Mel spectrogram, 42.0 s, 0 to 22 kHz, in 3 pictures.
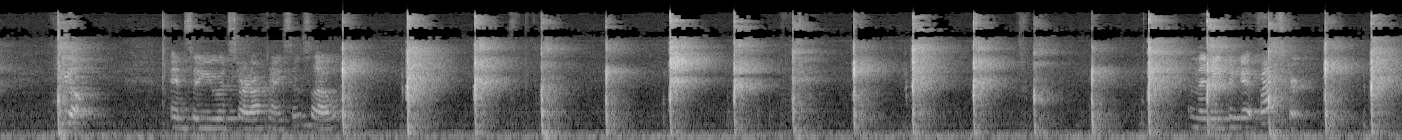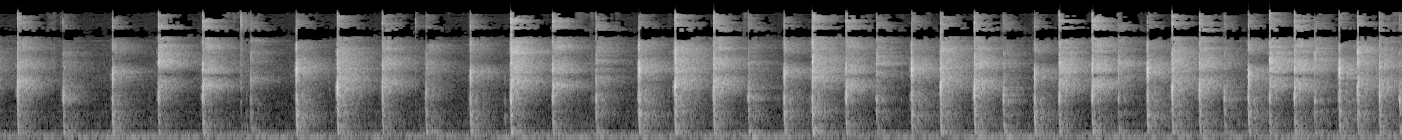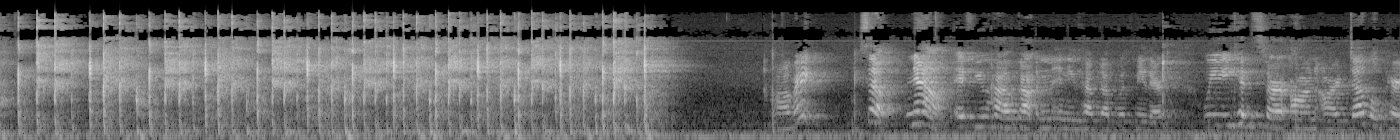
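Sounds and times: tap shoes on wooden floor: 3.4 - 34.8.

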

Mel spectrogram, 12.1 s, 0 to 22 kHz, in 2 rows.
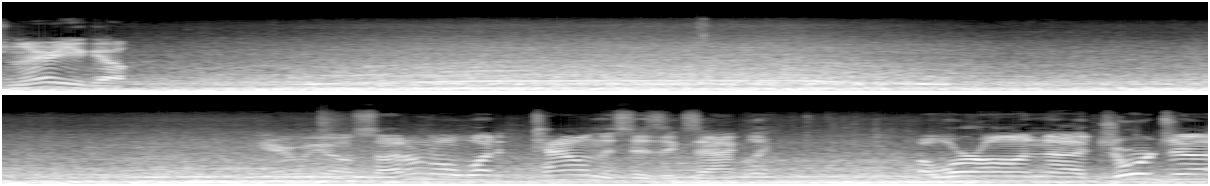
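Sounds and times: diesel truck engine rumbling: 0.0 - 12.0
engine whine: 0.0 - 12.0.

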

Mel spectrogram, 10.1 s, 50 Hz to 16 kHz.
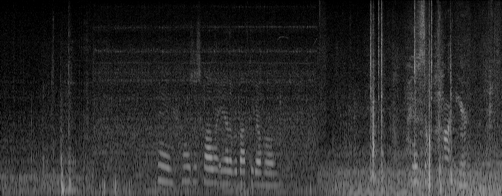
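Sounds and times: car engine hum inside cabin: 0.0 - 10.0.

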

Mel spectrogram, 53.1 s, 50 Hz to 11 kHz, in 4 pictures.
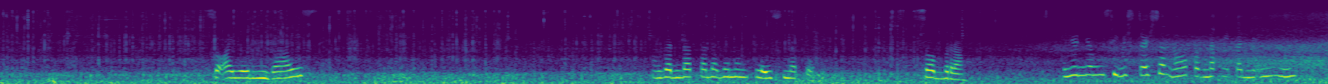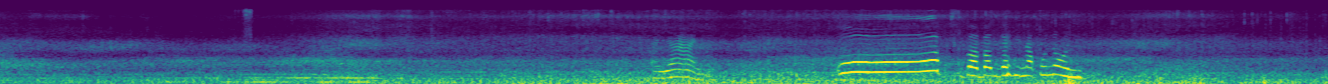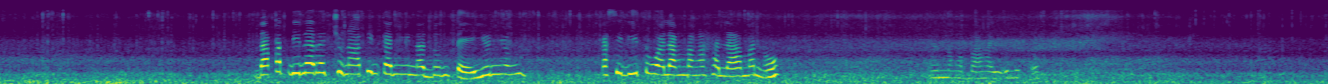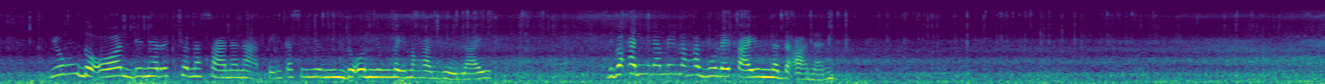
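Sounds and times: road traffic hum: 0.0 - 53.0
cars driving past: 9.8 - 41.8, 42.4 - 53.0.

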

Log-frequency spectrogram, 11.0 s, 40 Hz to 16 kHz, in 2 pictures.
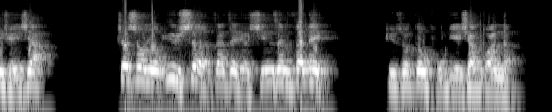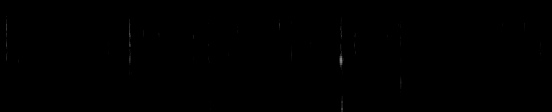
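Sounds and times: faint typing on keyboard: 5.3 - 11.0.

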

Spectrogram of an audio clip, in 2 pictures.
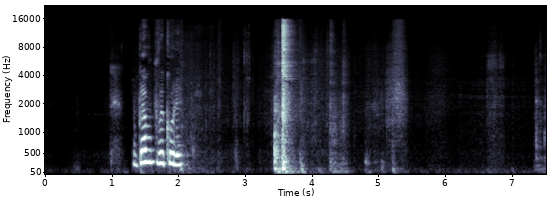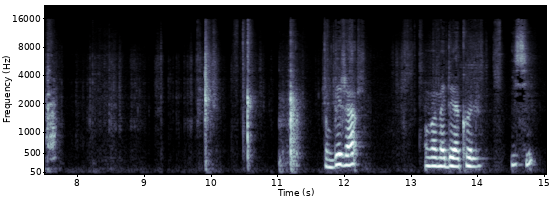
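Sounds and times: paper rustling: 6.4 - 11.0, 11.6 - 14.6.

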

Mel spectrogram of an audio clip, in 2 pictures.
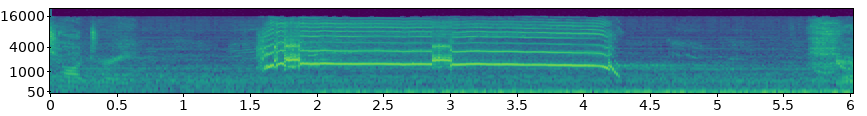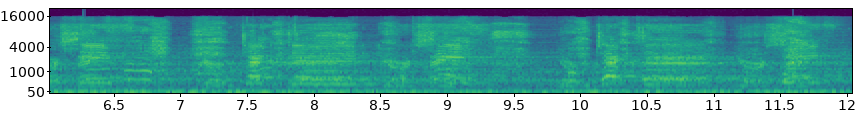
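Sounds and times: low rumble: 2.5 - 12.0.

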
